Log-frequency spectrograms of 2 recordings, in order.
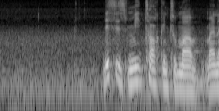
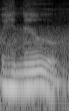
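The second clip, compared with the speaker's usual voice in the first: forced calm hypnotic voice; 6 dB quieter, slower than usual. Retold or imitated. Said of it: "they start talking like that".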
